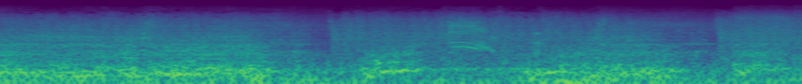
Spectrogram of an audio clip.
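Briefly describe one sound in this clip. A blade crackles and slashes in a close fight.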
